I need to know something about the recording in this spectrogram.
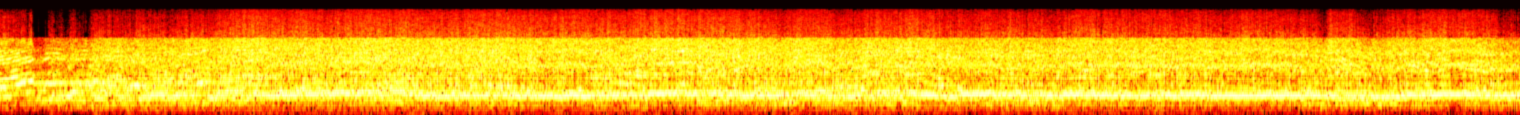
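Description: A crowd cheers and shouts close by.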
